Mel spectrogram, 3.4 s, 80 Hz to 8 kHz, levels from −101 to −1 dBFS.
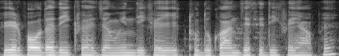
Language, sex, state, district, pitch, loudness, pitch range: Hindi, male, Chhattisgarh, Raigarh, 130 Hz, -18 LUFS, 130-135 Hz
